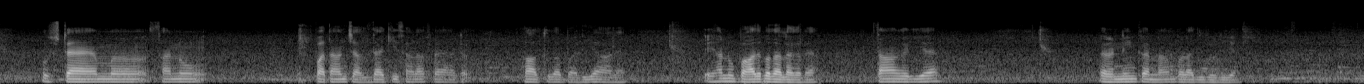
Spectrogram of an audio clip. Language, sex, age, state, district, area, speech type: Dogri, male, 18-30, Jammu and Kashmir, Kathua, rural, spontaneous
